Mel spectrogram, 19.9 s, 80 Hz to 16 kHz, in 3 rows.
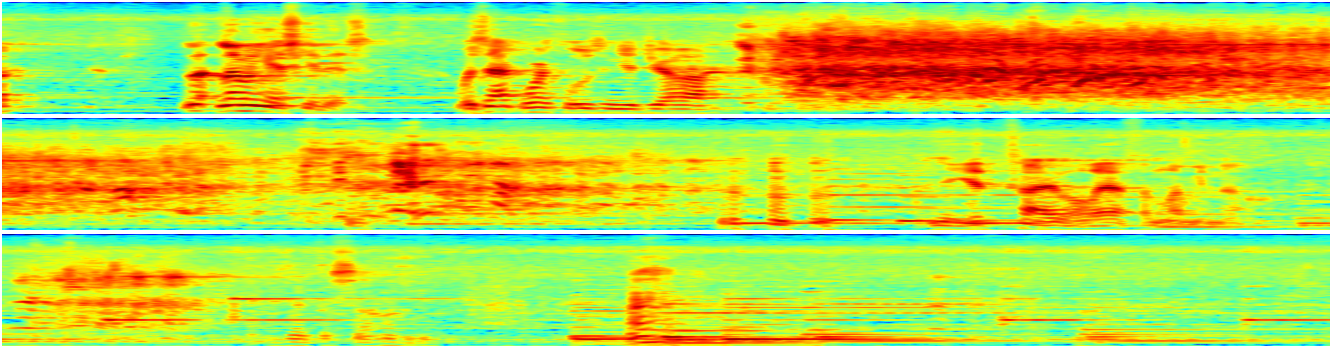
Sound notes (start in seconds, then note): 3.3 audience laughing; 7.9 Don chuckling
